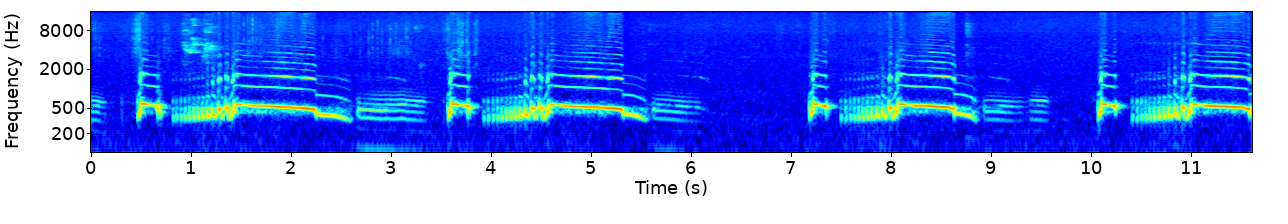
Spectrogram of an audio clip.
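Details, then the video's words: Pelung-style morning cooing of a Barbary dove (puter): four phrases of sharp note, long sustained resonant coo sinking at the end and a lower rolling tail, with a longer pause mid-clip. "the beauty of the sound of puter pelung in the morning"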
